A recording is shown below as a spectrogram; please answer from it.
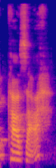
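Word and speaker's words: Quasar: Que faz essa brincadeira com o nome do perfume, que é casar, né? Mas é Q-U-A-S-A-R, mas a pronúncia é casar.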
